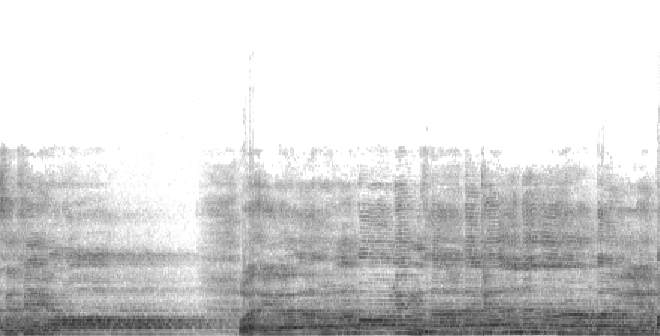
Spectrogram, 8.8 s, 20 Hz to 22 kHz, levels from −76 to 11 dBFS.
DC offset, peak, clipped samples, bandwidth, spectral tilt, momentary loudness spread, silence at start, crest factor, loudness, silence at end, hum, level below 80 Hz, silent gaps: under 0.1%; 0 dBFS; under 0.1%; 13 kHz; -3 dB/octave; 6 LU; 0 s; 12 dB; -12 LUFS; 0 s; none; -56 dBFS; none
